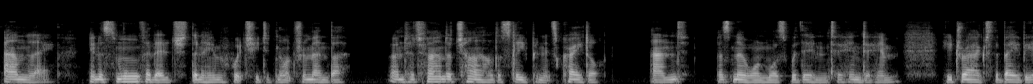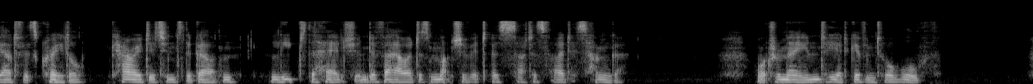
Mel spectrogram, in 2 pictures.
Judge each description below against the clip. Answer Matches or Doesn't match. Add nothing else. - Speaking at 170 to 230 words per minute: Matches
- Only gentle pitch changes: Matches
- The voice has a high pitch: Doesn't match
